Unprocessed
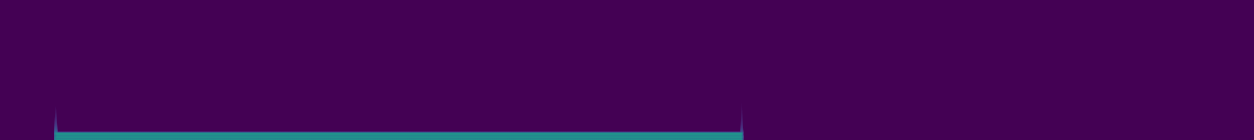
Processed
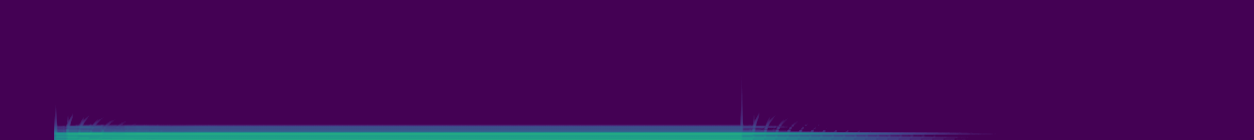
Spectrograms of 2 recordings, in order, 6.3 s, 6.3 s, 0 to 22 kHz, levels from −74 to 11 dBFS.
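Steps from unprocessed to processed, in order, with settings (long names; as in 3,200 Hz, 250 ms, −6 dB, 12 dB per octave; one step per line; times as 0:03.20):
ambience of single reflections 41 ms −15.5 dB, 61 ms −6 dB
spring reverb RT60 1.4 s, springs 56 ms, chirp 30 ms, DRR −4 dB
harmonic generator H 2 −18 dB, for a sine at −8 dBFS
automatic gain control gain up to 4 dB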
